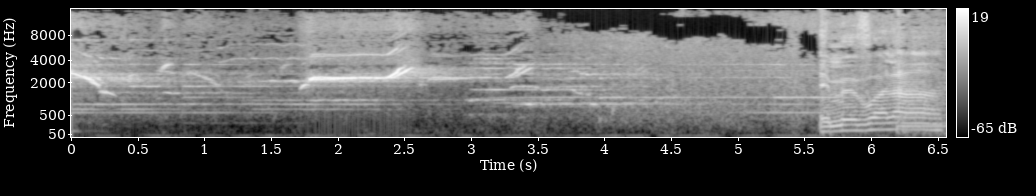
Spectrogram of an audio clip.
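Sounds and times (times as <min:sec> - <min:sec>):
shrill whistled language in the Silbo style: 0:00.0 - 0:04.2
speech: 0:05.6 - 0:06.5.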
